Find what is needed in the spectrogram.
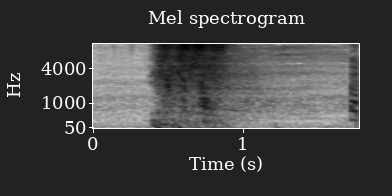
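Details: A dog that cannot stop sneezing: a single sharp, airy sneeze that fades quickly, with another starting at the very end.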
